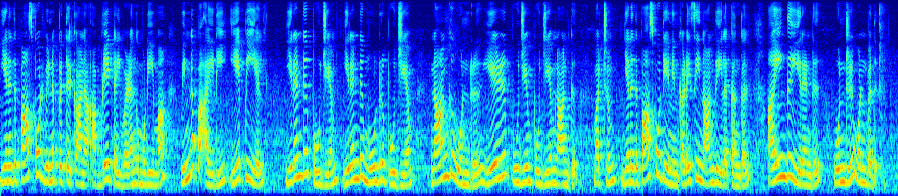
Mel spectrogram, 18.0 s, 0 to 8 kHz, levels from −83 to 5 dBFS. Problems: constant background noise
